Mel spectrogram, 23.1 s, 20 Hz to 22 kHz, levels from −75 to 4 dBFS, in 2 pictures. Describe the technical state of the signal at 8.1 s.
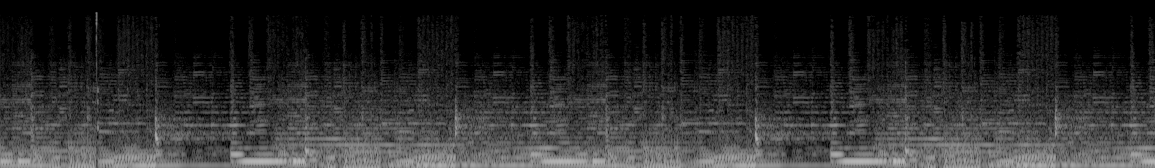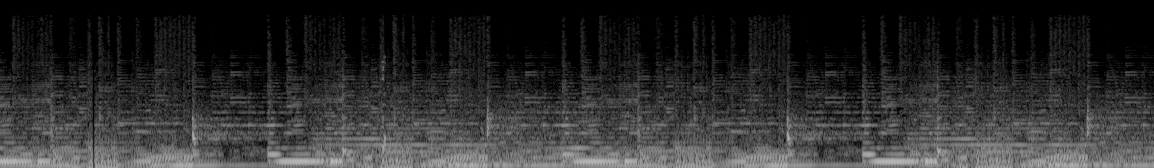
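MP3 compression damage is audible at 8.1 s and throughout: the encoder has likely cut treble and switched weak frequency lines on and off, giving a watery, swirly sound that fits about 64 kbps.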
